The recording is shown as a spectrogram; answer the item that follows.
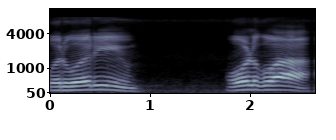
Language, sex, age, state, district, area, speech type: Goan Konkani, male, 30-45, Goa, Murmgao, rural, spontaneous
